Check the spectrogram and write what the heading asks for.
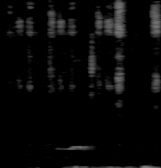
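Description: Stylus writing on a tablet screen: irregular soft taps and faint scrapes, starting about half a second in.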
